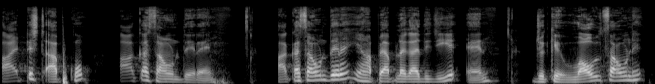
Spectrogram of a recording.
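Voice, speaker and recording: A man's voice: medium pitch, very animated, moderate pace. A young man teaching an English grammar lesson to students, explaining step by step and checking that they follow. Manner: explains step by step, repeats key points, checks students understand.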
